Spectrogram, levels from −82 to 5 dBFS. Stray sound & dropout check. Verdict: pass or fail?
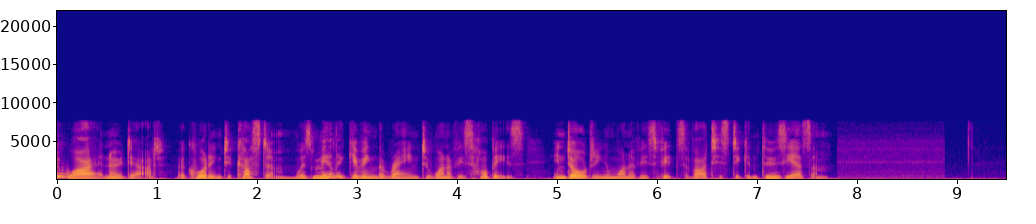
pass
